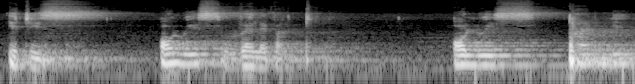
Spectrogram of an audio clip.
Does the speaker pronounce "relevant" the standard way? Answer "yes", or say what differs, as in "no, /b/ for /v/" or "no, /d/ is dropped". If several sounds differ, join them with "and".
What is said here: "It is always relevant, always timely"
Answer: yes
